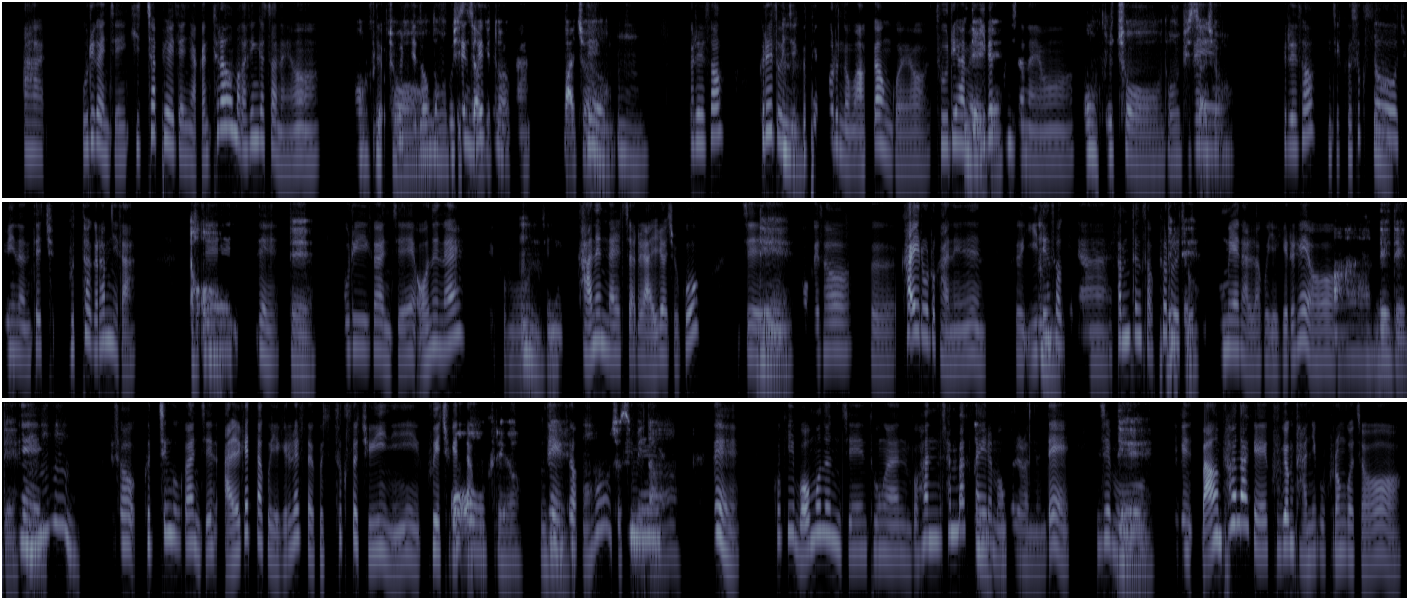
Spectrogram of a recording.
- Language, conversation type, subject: Korean, podcast, 여행 중에 누군가에게 도움을 받거나 도움을 준 적이 있으신가요?
- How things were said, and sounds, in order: distorted speech; other background noise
